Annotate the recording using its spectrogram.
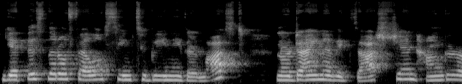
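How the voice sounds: Natural voice for reading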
